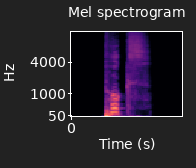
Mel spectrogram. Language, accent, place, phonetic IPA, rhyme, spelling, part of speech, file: German, Germany, Berlin, [pʊks], -ʊks, Pucks, noun, De-Pucks.ogg
- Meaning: 1. genitive singular of Puck 2. plural of Puck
